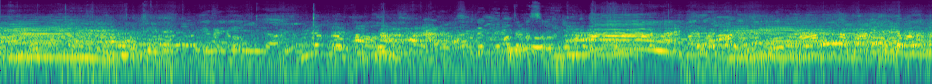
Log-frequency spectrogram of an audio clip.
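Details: Sahiwal calf at a livestock market: loud, drawn-out harmonic moos, several rising then falling, repeated four times over about nine seconds against steady market crowd noise.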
